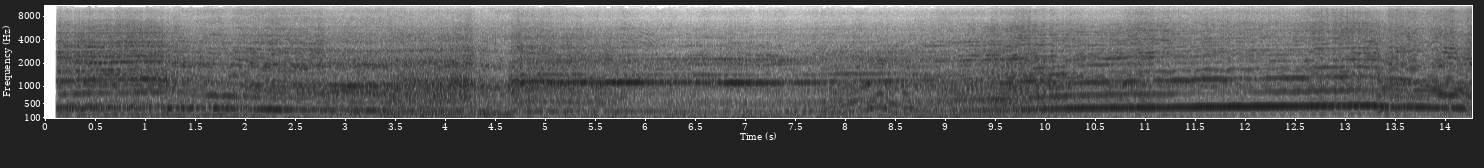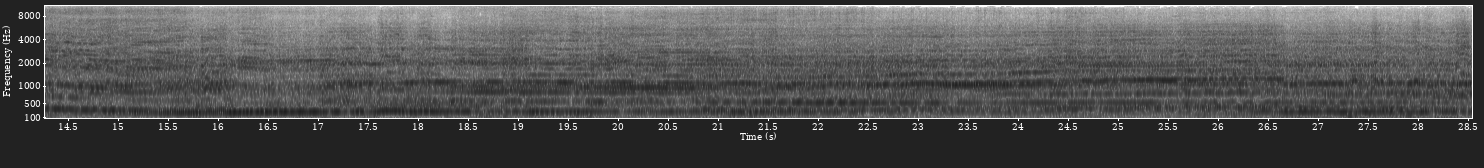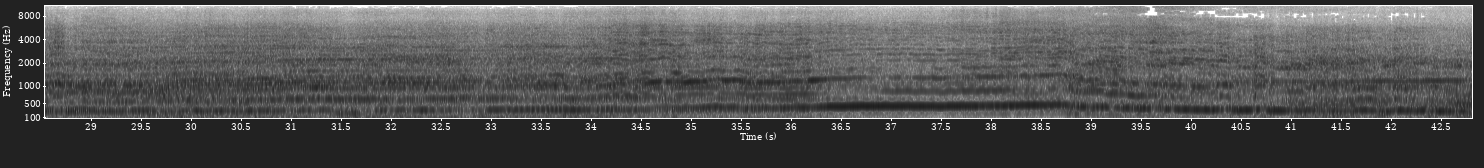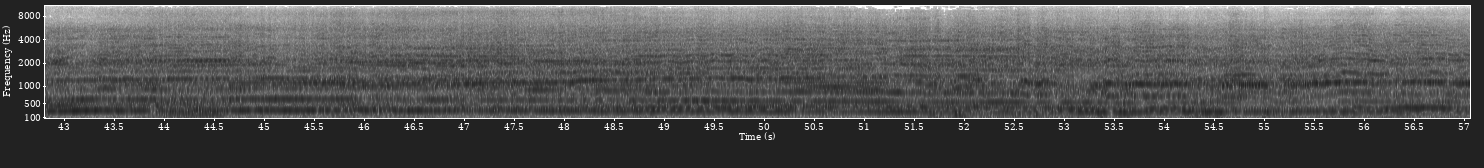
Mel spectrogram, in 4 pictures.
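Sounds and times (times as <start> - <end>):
race car engine running hard: 0.2 - 57.0.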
